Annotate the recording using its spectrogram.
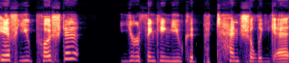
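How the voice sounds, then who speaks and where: The woman has an ordinary speaking voice. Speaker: tabletop game master. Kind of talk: tabletop role-play game session. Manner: casual, playful.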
